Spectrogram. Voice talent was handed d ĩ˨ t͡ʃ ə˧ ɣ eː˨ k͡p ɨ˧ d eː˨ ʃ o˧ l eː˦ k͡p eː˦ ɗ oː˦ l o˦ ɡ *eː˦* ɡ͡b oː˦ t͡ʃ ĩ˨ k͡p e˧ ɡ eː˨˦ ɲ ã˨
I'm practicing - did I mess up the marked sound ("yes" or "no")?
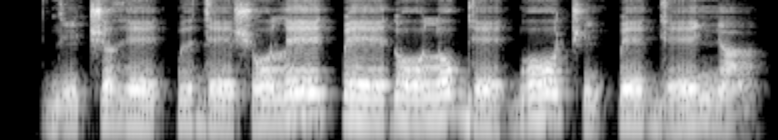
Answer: yes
